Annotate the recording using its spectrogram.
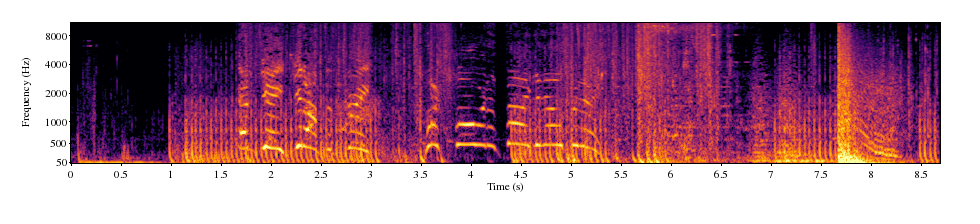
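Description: A submachine gun fires rapid bursts close by.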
